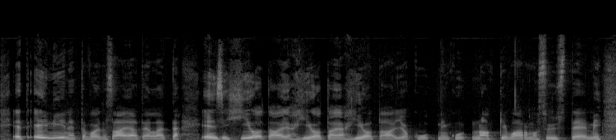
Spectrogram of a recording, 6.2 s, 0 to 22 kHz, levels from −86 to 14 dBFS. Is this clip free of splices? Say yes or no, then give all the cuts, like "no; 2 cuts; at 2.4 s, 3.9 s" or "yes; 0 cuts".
yes; 0 cuts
